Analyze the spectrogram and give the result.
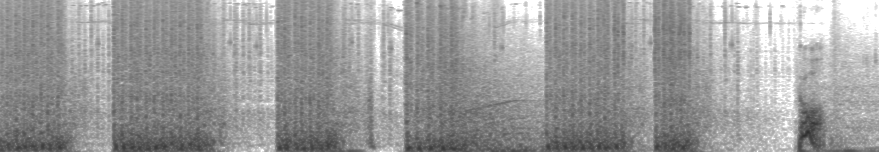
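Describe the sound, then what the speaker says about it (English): Automatic weapon fire in the game Suit for Hire, heard as several loud sustained bursts separated by brief silences, followed by a short sharp sound at the end. "Let's see what it looks like with an automatic weapon"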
